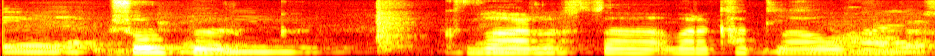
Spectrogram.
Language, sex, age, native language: Icelandic, male, 13, Icelandic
